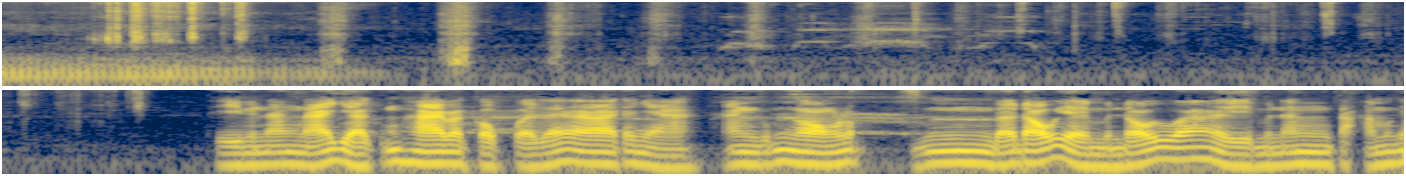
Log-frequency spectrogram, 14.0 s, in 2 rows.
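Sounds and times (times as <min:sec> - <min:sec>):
crunching and chewing rice cake: 0:00.4 - 0:08.0
faint rooster crowing: 0:03.5 - 0:05.6, 0:08.8 - 0:12.6.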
